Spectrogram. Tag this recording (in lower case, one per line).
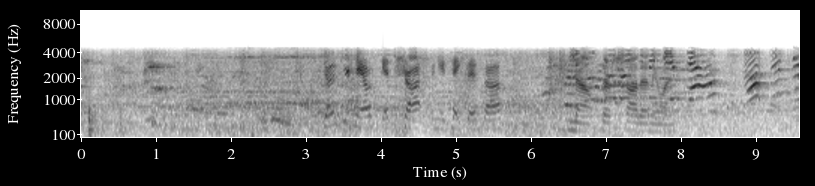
children playing
inside a public space
child speech
speech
